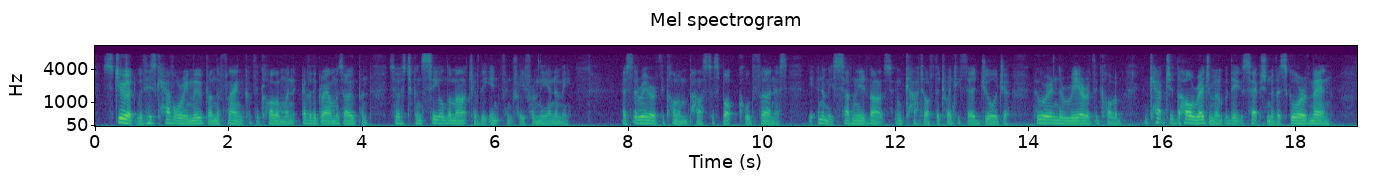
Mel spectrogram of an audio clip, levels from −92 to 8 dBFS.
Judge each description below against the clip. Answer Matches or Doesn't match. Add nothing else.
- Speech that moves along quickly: Matches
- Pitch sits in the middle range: Doesn't match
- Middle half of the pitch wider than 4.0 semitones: Doesn't match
